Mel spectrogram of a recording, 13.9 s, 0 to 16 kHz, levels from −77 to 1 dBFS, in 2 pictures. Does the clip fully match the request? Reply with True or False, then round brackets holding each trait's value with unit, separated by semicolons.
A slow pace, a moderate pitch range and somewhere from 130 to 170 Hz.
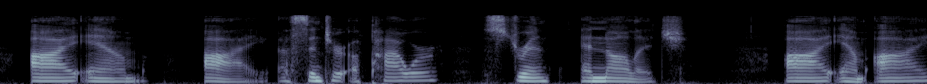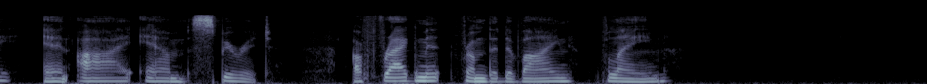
False (100 wpm; 2.2 semitones; 140 Hz)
